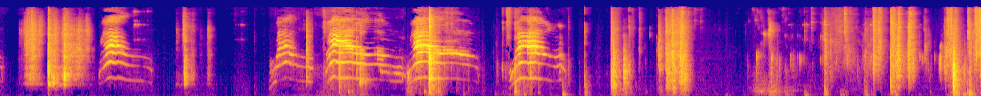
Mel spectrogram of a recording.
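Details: On the night before two rescued kittens, Yuki and Piyo, leave foster care, shrill kitten meows come in a cluster of about six arched cries early on, followed by scattered tapping and rustling noises.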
